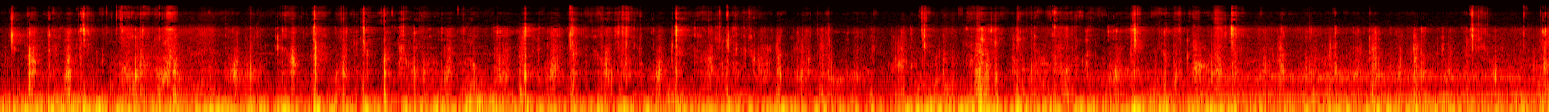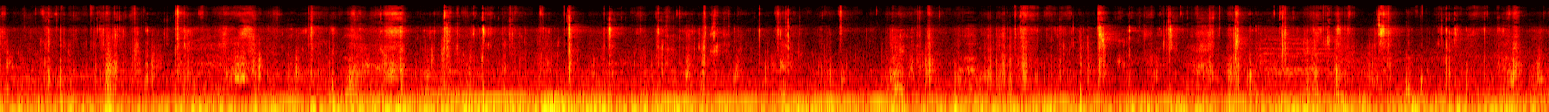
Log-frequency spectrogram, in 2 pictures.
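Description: Close-miked biting and chewing as meat is eaten off a glazed fried pork rib, with dense, sharp mouth clicks throughout.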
